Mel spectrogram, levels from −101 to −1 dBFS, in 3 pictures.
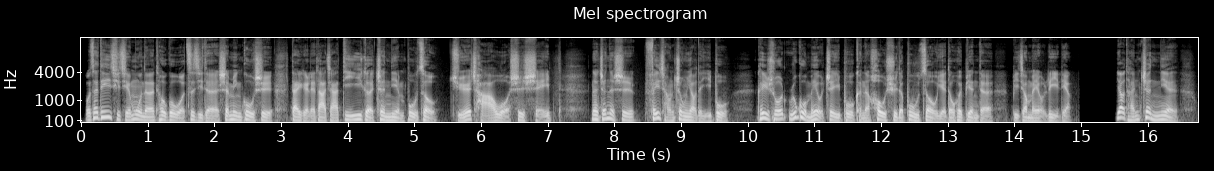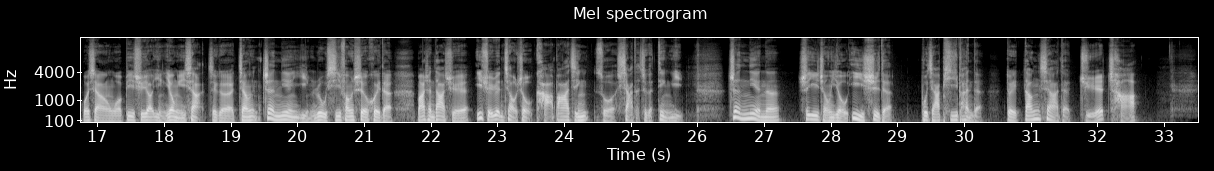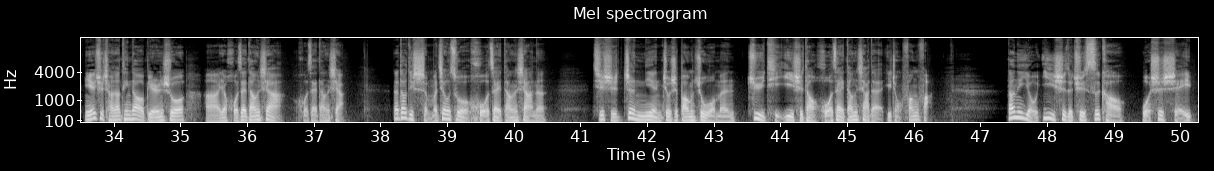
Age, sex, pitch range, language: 20-39, male, 100-140 Hz, Chinese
